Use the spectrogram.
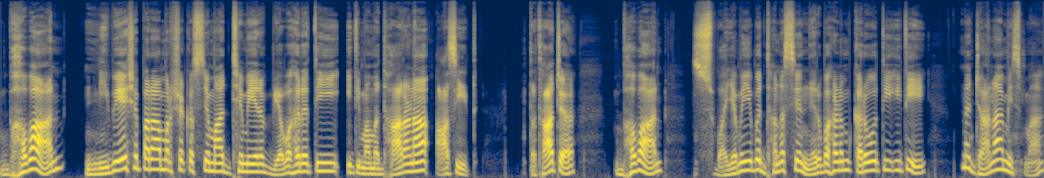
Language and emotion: Sanskrit, surprised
